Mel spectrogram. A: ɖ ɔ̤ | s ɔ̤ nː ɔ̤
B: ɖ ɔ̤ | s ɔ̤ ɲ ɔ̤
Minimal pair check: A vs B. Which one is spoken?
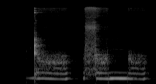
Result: A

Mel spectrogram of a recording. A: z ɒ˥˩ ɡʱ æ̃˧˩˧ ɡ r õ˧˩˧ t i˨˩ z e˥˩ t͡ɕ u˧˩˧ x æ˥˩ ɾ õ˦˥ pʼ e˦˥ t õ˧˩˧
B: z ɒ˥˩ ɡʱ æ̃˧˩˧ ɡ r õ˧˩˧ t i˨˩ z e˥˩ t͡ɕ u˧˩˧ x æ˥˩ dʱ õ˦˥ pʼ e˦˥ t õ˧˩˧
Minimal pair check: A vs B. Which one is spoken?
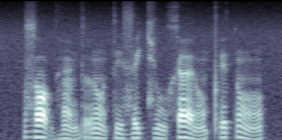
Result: A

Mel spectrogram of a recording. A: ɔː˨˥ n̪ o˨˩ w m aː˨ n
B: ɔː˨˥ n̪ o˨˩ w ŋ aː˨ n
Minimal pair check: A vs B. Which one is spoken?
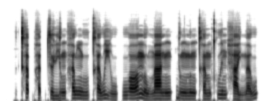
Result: A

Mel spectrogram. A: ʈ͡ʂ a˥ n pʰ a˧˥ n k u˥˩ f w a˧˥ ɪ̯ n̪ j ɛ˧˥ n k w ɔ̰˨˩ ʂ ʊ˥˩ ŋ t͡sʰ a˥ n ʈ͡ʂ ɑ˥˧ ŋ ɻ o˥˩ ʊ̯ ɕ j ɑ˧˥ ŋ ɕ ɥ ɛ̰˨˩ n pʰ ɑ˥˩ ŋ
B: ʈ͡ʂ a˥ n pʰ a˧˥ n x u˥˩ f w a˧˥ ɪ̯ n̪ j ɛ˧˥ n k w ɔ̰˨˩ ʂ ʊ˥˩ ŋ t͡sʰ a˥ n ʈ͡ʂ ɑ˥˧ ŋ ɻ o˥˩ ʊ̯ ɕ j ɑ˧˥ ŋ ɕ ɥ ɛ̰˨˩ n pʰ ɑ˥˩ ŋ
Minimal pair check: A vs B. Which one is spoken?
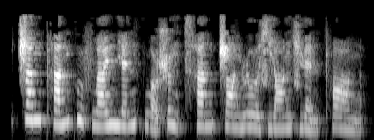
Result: A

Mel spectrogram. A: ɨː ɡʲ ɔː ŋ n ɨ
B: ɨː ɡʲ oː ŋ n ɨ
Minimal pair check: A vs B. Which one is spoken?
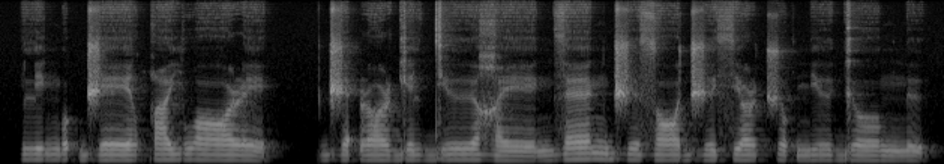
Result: B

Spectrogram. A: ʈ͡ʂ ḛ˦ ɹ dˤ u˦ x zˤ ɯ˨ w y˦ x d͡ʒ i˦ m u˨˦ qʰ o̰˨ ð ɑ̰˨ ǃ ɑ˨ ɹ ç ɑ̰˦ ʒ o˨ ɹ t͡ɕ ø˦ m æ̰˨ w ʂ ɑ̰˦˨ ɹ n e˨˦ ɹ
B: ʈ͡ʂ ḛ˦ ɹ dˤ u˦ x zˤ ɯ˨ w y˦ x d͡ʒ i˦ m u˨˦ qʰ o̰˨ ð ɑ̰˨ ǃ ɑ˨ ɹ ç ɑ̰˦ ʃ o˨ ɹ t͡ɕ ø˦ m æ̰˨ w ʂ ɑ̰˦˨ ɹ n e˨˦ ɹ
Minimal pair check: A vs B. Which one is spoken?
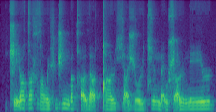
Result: A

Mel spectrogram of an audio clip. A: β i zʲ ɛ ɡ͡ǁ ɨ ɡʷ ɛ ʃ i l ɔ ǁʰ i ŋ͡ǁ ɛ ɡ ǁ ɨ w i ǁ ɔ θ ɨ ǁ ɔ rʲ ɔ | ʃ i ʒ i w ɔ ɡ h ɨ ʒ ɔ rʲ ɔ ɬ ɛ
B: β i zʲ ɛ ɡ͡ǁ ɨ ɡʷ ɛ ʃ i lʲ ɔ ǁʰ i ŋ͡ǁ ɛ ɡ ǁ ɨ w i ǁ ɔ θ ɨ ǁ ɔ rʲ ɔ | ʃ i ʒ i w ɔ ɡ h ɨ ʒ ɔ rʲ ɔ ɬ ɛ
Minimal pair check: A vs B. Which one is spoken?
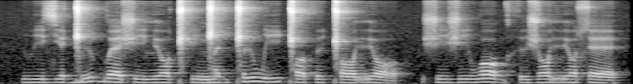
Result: B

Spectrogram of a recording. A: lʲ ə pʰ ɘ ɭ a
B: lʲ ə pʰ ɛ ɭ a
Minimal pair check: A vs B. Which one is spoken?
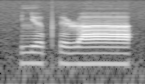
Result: A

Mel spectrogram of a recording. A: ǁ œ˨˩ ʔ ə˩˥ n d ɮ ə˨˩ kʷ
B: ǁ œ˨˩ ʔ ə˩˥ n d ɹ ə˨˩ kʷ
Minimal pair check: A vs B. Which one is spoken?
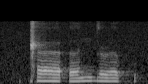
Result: B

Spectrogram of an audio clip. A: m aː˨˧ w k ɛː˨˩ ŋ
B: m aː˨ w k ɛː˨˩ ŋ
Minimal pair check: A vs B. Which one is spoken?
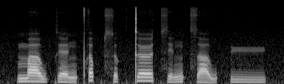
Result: B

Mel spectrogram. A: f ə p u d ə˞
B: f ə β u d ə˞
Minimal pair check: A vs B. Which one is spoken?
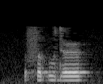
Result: A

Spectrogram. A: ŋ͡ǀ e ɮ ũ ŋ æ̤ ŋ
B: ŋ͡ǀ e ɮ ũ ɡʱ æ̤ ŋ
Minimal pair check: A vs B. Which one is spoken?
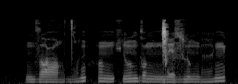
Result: A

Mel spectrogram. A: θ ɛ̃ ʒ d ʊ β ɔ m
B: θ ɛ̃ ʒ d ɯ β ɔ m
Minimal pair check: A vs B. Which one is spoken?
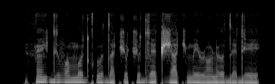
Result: B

